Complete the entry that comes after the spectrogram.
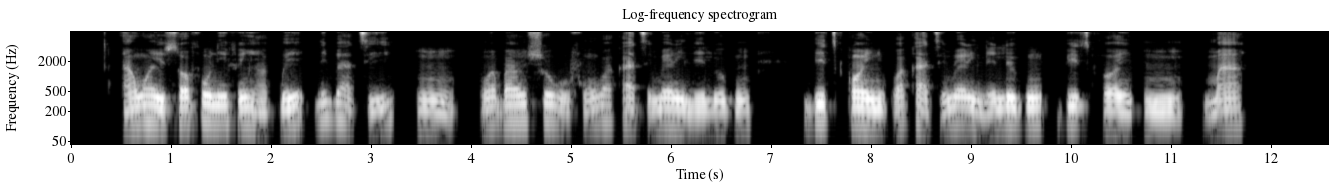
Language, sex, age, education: Yoruba, male, 30-45, tertiary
